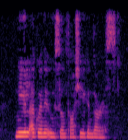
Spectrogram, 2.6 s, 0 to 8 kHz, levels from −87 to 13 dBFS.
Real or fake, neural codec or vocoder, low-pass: real; none; 7.2 kHz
